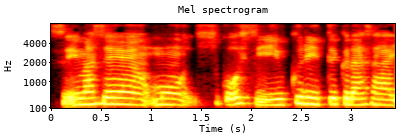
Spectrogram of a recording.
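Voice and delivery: pleading, pitiful, drawn-out tone.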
